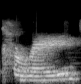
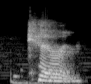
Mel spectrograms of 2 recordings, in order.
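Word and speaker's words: Caree: V E A Z E Y and Kare. C A R E E. McQueen. Um Karen. Kare. It's pronounced kare, but it's c a r e.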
